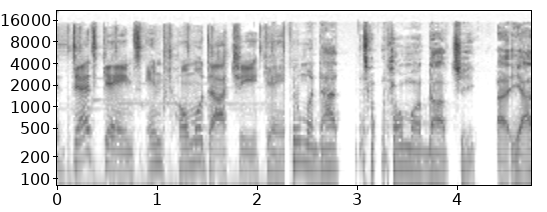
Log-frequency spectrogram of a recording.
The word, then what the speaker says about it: Tomodachi: Tomodachi.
